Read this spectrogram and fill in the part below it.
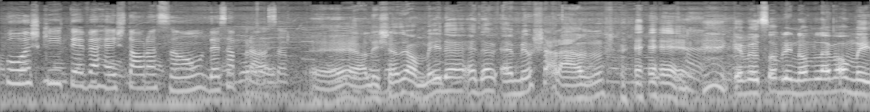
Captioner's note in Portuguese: risadas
